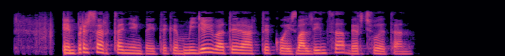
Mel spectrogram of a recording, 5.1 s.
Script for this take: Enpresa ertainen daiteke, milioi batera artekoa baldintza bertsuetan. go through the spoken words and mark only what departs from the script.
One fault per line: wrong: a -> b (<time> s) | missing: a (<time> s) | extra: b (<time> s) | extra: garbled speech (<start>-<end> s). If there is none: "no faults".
no faults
